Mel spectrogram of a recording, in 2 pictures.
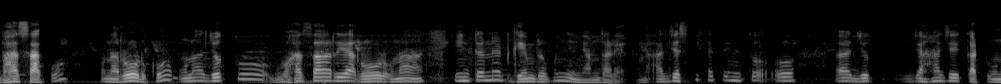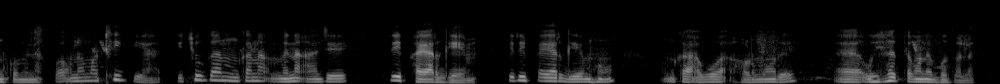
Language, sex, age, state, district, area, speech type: Santali, male, 45-60, Jharkhand, East Singhbhum, rural, spontaneous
